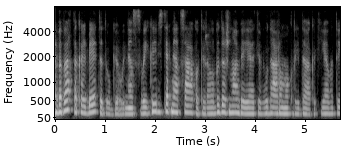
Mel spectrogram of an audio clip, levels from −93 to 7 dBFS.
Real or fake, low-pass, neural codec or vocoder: fake; 7.2 kHz; codec, 16 kHz, 8 kbps, FreqCodec, smaller model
